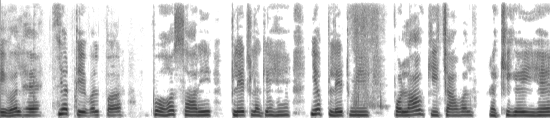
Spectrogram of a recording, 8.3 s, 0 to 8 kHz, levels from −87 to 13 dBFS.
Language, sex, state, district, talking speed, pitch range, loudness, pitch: Hindi, female, Bihar, Saran, 145 wpm, 220-240 Hz, -14 LUFS, 230 Hz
